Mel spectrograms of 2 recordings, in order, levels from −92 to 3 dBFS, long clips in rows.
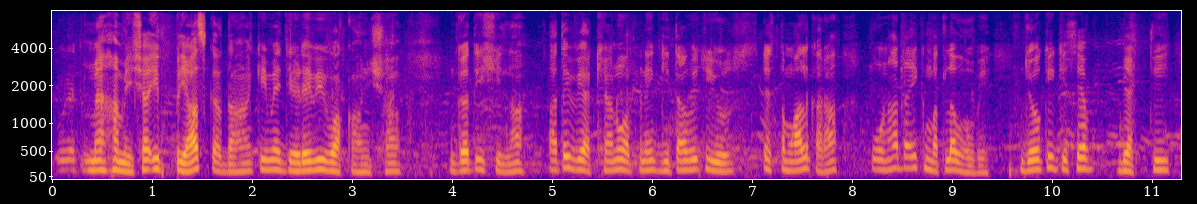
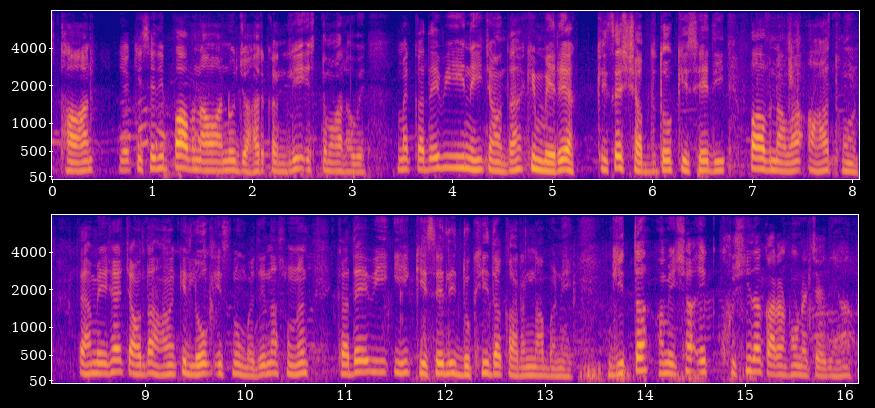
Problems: constant background noise, continuous background conversations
